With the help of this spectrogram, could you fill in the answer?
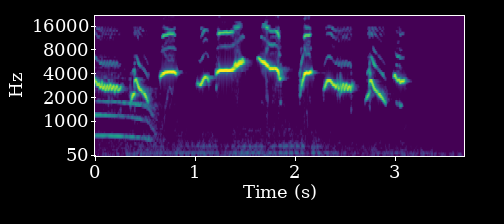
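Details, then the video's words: Magpie robin (chòe than) in song training for competitive singing, opening with a falling nasal note, then a rapid run of loud whistled slurs and upsweeps with a faint low hum beneath. "Chò than luyện giọng || choè than hót đấu"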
